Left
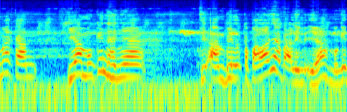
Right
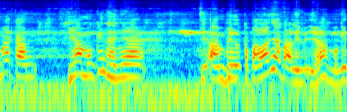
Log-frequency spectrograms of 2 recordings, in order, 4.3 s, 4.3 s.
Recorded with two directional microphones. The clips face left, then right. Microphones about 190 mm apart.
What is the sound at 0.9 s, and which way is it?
Speech, 25° left (ahead or behind).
